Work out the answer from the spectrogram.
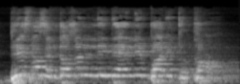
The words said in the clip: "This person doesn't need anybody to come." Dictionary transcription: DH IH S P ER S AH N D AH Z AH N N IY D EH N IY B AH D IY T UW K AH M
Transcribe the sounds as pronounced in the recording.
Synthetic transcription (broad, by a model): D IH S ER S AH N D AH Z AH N L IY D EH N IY B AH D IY T UW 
